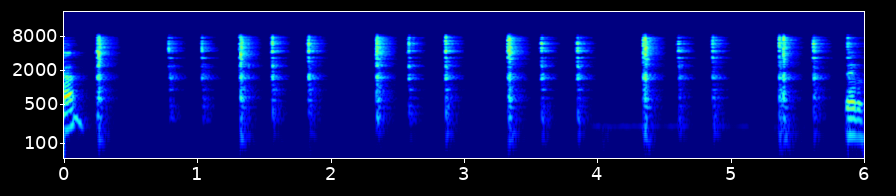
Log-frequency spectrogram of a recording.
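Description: Sharp percussive taps playing the contragalopa rhythm (two sixteenth notes then an eighth note), repeated in groups of three strokes at about one group a second, as a demonstration of the cell on a quarter-note pulse.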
